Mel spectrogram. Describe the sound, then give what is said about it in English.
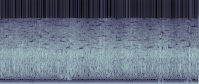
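At a church service, the audience applauds newcomers with a short burst of steady, dense clapping that holds at a constant level. “So if you're new here, would you just raise your hand and let us clap for you right quick?”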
